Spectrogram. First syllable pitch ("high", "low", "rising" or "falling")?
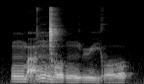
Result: rising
